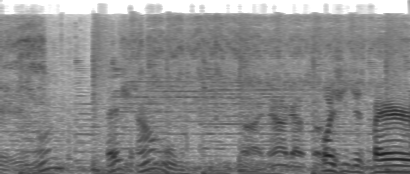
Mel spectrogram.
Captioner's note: reel whirring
